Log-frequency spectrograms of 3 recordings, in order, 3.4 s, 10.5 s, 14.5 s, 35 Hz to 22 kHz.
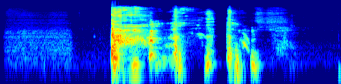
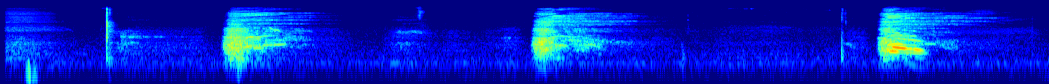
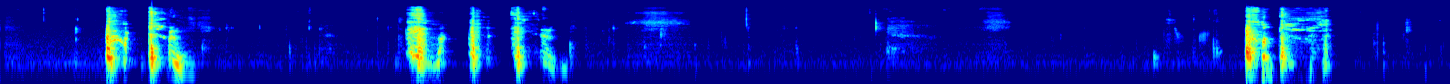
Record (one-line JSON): {"cough_length": "3.4 s", "cough_amplitude": 32768, "cough_signal_mean_std_ratio": 0.3, "exhalation_length": "10.5 s", "exhalation_amplitude": 7365, "exhalation_signal_mean_std_ratio": 0.28, "three_cough_length": "14.5 s", "three_cough_amplitude": 30911, "three_cough_signal_mean_std_ratio": 0.18, "survey_phase": "beta (2021-08-13 to 2022-03-07)", "age": "45-64", "gender": "Male", "wearing_mask": "No", "symptom_none": true, "smoker_status": "Never smoked", "respiratory_condition_asthma": false, "respiratory_condition_other": false, "recruitment_source": "REACT", "submission_delay": "1 day", "covid_test_result": "Negative", "covid_test_method": "RT-qPCR", "influenza_a_test_result": "Negative", "influenza_b_test_result": "Negative"}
